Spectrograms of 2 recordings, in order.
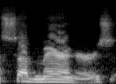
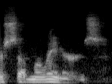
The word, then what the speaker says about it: submariner: And there are not submariners on board. They're submariners. That's the way it's pronounced. Not submariner.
